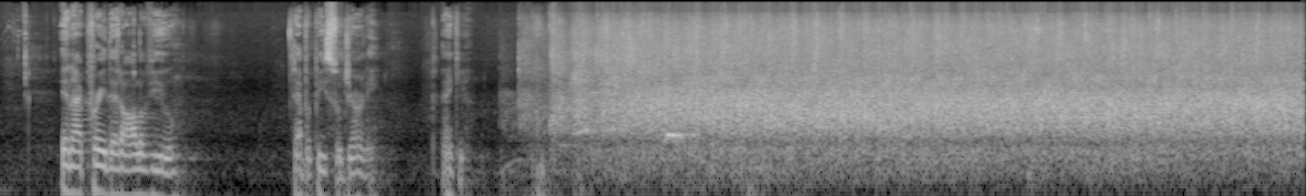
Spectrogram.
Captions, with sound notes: And I pray that all of you have a peaceful journey. Thank you. [applause]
